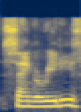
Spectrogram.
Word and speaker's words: Tsangarides: We're going to talk about the uh, the late British producer Chris Sangorites. Right. The T is silent, right?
